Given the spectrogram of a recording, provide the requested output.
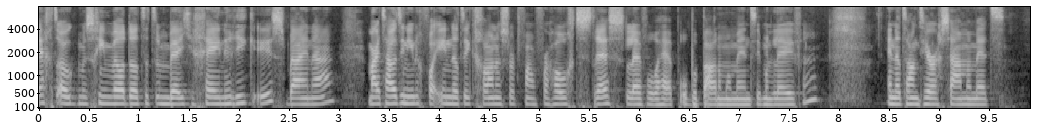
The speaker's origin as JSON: {"language": "Dutch", "country": "Netherlands", "tie": "born or raised there", "said": "zoals jullie aan mijn mooie rollende R horen, ben ik gewoon opgegroeid in Nederland. Maar ja, je krijgt natuurlijk wel wat mee van je ouders."}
